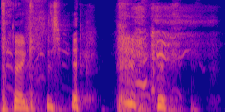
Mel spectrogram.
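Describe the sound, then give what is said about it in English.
A person deliberately performs an exaggerated, raspy cough imitating someone after drinking moonshine: a quick string of harsh, voiced hacks, a brief pause, then a longer wheezing burst that trails off. It is loud, with no speech. “It's just, it's one of my skills is the after moonshine cough.”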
